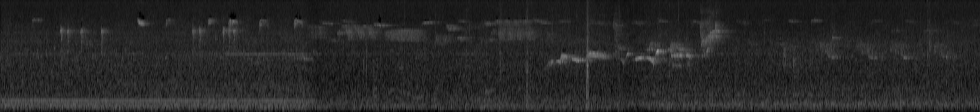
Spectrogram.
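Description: Faint woodland birdsong: high chirps, then a louder run of quick song notes in the middle. A low steady hum underlies it and stops about six seconds in.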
